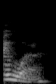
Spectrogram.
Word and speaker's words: Kiowa: how I usually hear it and there's also kaiwa is the tribe oh kyowa gotcha very good very good excellent yes and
